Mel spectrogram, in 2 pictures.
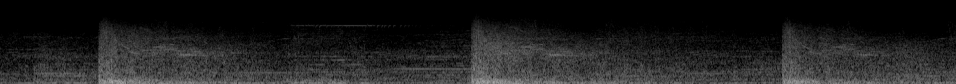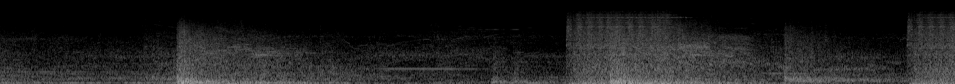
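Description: Heavy blasts boom every few seconds, each rumbling and fading slowly.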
